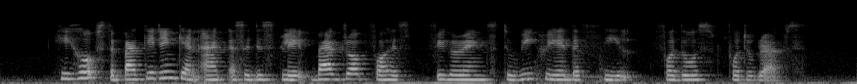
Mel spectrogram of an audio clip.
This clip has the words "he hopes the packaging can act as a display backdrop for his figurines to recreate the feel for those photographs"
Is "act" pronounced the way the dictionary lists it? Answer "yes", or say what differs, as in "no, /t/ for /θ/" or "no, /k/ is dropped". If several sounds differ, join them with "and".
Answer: yes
